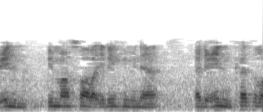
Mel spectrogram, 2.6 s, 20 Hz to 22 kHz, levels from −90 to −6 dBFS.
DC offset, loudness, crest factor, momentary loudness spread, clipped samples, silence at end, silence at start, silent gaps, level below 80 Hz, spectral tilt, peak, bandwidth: under 0.1%; -30 LUFS; 18 dB; 7 LU; under 0.1%; 0 s; 0 s; none; -78 dBFS; -8.5 dB/octave; -12 dBFS; 5.2 kHz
